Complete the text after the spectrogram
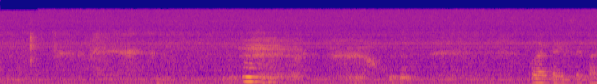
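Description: A man groans and yawns sleepily close by.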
